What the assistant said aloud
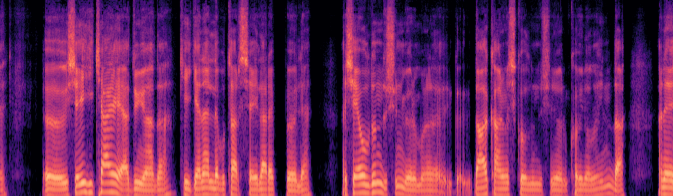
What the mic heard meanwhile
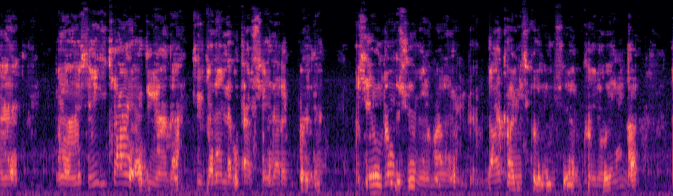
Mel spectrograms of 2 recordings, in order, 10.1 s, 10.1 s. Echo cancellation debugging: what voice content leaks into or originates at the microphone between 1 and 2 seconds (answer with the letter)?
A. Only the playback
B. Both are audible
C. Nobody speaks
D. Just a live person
A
